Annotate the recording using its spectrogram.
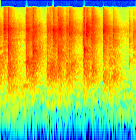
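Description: Audience clapping, a dense patter of claps that eases slightly near the end.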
